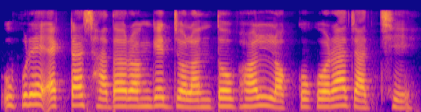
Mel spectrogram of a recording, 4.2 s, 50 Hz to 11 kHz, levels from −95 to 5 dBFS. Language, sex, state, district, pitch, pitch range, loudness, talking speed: Bengali, female, West Bengal, Alipurduar, 230 Hz, 220-245 Hz, -15 LUFS, 130 wpm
